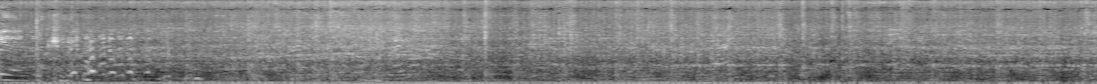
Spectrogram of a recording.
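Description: A vehicle's engine runs with a steady low rumble while riding along, with faint voices near the start.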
